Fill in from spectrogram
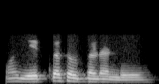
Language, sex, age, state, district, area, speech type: Telugu, male, 45-60, Andhra Pradesh, Eluru, urban, conversation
